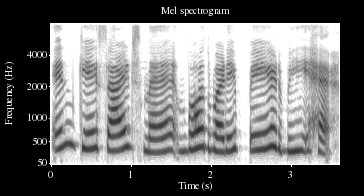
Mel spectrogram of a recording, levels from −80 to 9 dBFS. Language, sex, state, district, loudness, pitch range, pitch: Hindi, female, Uttar Pradesh, Lalitpur, -15 LUFS, 300-360 Hz, 320 Hz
